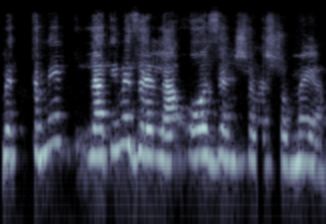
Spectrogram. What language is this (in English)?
Hebrew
